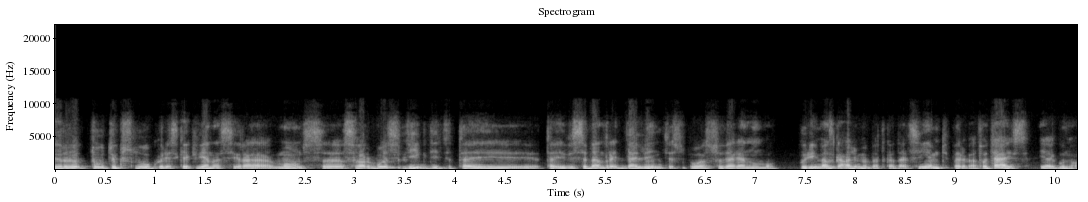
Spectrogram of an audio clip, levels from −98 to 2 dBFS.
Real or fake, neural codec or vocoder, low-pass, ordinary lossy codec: fake; vocoder, 48 kHz, 128 mel bands, Vocos; 10.8 kHz; AAC, 64 kbps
